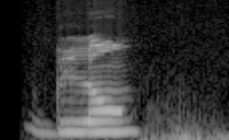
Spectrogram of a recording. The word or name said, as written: Glon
